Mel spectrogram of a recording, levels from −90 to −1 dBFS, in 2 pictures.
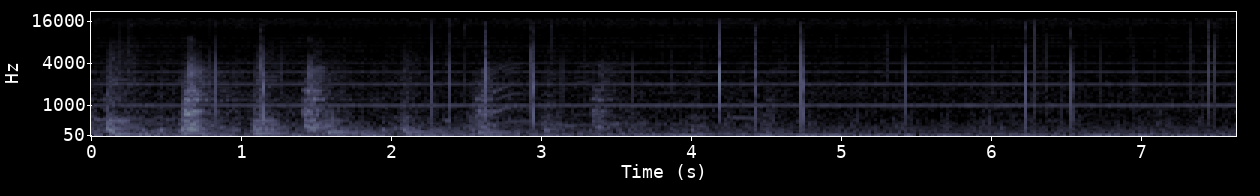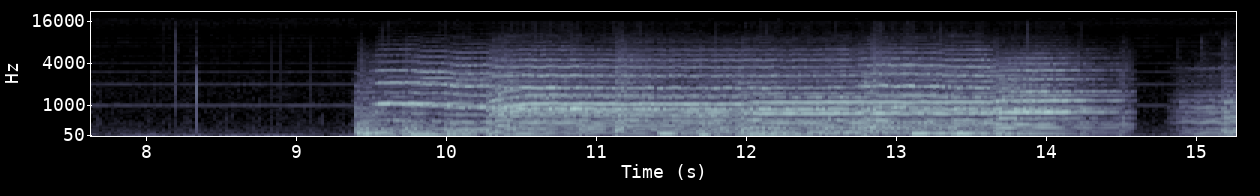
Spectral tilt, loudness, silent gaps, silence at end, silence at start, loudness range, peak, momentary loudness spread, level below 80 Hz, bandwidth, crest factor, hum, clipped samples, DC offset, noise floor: -4.5 dB/octave; -27 LUFS; none; 0 s; 0.1 s; 22 LU; -14 dBFS; 25 LU; -48 dBFS; 17.5 kHz; 18 dB; none; under 0.1%; under 0.1%; -61 dBFS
